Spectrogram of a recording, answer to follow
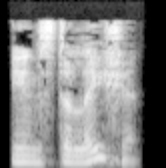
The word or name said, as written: installation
